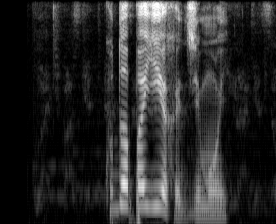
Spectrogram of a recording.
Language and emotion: Russian, positive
